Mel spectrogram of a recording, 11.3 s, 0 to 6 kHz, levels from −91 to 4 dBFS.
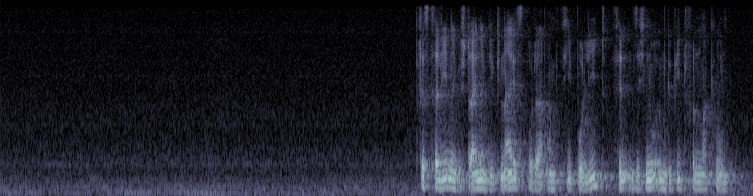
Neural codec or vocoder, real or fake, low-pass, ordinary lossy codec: none; real; 5.4 kHz; none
